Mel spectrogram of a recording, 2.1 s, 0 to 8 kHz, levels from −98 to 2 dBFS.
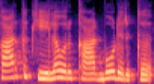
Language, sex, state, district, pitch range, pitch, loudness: Tamil, female, Tamil Nadu, Nilgiris, 195-240 Hz, 220 Hz, -11 LUFS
